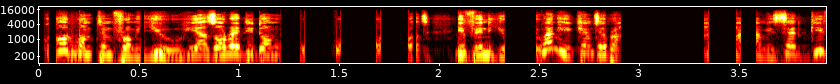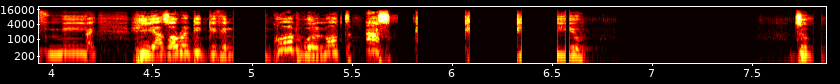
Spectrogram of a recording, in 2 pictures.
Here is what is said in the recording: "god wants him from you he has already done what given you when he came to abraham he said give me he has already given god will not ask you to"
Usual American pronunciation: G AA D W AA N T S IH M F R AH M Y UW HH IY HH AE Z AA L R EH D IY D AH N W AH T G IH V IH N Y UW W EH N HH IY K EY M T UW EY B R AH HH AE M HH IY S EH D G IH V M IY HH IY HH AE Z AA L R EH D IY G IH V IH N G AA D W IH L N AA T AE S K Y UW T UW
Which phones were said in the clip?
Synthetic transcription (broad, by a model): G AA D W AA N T TH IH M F R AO M Y UW HH IY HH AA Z AA L R EH D IY D AH N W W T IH F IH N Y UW W EH N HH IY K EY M T UW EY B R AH M HH IY S EH D G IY V M IY HH IY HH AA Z AA L R EH D IY G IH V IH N G AA D W IH L N AA T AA S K Y UW T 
